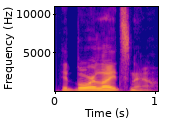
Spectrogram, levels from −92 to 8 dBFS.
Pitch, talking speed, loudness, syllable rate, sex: 125 Hz, 230 wpm, -13 LUFS, 4.5 syllables/s, male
